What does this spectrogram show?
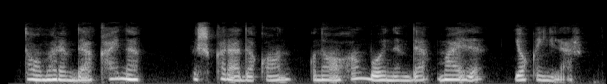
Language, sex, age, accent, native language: Uzbek, female, 25-34, Samarqand, Uzbek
